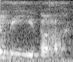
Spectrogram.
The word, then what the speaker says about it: livres: We add an S in the writing, but it doesn't get pronounced.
